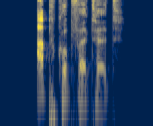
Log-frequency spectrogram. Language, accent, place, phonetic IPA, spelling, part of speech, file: German, Germany, Berlin, [ˈapˌkʊp͡fɐtət], abkupfertet, verb, De-abkupfertet.ogg
- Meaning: inflection of abkupfern: 1. second-person plural dependent preterite 2. second-person plural dependent subjunctive II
